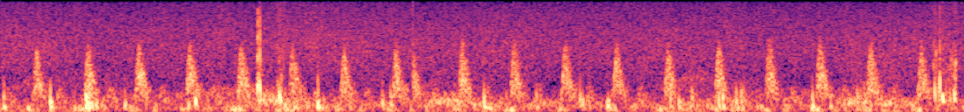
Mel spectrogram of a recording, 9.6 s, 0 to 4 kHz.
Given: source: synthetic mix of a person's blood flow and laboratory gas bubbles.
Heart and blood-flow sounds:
Doppler ultrasound of blood flow; subclavian vein
2.54-2.65 s: bubbles
2.75-2.85 s: bubbles
9.32-9.59 s: bubbles
From the record:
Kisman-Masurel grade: 113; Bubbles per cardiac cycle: 1 to 2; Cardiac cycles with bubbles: 1 to 10%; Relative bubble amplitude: loud (0.450 to 0.775); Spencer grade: 1 (occasional bubble signal discernible with the cardiac motion signal, with majority of cardiac periods free of bubbles); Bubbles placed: anywhere in the cardiac cycle

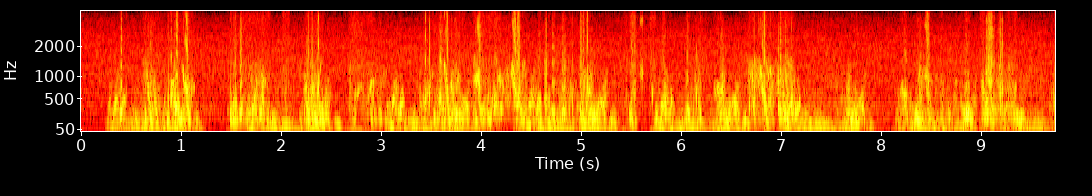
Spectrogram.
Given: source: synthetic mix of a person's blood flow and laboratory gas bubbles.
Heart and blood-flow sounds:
Doppler ultrasound of blood flow; precordium
0.36-0.46 s: bubbles
0.62-1.15 s: bubbles
1.46-1.91 s: bubbles
2.01-2.08 s: bubbles
2.18-2.45 s: bubbles
2.67-3.13 s: bubbles
3.35-3.86 s: bubbles
3.91-4.46 s: bubbles
4.59-5.12 s: bubbles
5.43-5.63 s: bubbles
5.68-5.75 s: bubbles
6.04-6.23 s: bubbles
6.32-6.41 s: bubbles
6.64-7.14 s: bubbles
8.18-8.28 s: bubbles
8.36-8.52 s: bubbles
8.58-8.85 s: bubbles
8.99-9.38 s: bubbles
9.70-9.75 s: bubbles
From the record:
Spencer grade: 3 (all of the cardiac periods contain showers or single bubble signals, but not dominating or overriding the cardiac motion signals); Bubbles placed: anywhere in the cardiac cycle

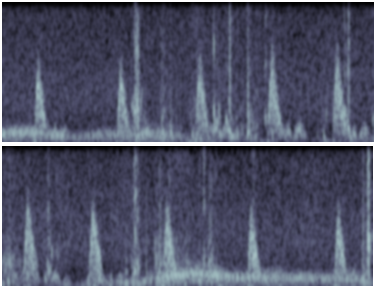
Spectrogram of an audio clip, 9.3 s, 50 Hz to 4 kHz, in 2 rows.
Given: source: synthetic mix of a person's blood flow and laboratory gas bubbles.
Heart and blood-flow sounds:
Doppler ultrasound of blood flow; subclavian vein
1.61-1.83 s: bubbles
1.97-2.17 s: bubbles
2.35-2.54 s: bubbles
2.60-3.43 s: bubbles
3.92-4.08 s: bubbles
4.25-4.40 s: bubbles
4.62-5.11 s: bubbles
5.20-5.51 s: bubbles
5.69-5.77 s: bubbles
5.87-5.92 s: bubbles
6.16-7.00 s: bubbles
7.09-7.37 s: bubbles
7.76-7.83 s: bubbles
9.12-9.30 s: bubbles
From the record:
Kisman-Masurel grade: 232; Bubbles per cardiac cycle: several, 3 to 8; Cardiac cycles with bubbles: 50 to 99%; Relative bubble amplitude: moderate (0.250 to 0.450); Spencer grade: 3 (all of the cardiac periods contain showers or single bubble signals, but not dominating or overriding the cardiac motion signals); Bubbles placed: anywhere in the cardiac cycle

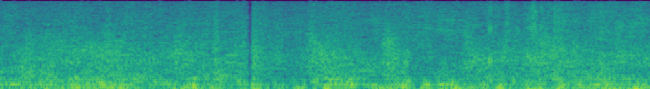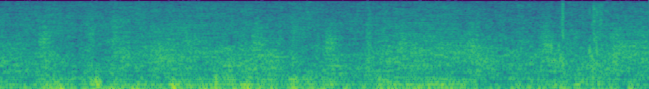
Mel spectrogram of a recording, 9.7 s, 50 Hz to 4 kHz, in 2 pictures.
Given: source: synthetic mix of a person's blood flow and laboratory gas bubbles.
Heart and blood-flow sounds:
Doppler ultrasound of blood flow; subclavian vein
3.64-3.73 s: bubbles
3.83-4.09 s: bubbles
4.12-4.25 s: bubbles
4.28-4.65 s: bubbles
8.98-9.56 s: bubbles
From the record:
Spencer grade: 2 (many but less than half of the cardiac periods contain bubble signals, singularly or in groups); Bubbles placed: anywhere in the cardiac cycle

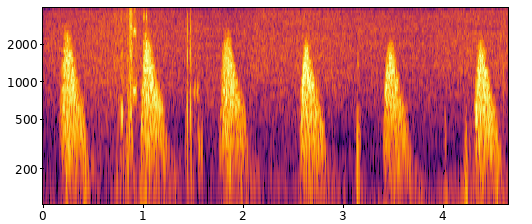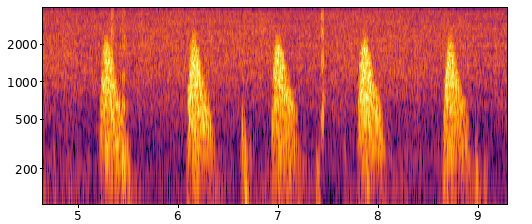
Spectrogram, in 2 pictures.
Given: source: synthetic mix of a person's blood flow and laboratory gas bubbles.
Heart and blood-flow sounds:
Doppler ultrasound of blood flow; subclavian vein
0.70-1.06 s: bubbles
1.42-1.60 s: bubbles
2.59-2.65 s: bubbles
5.26-5.54 s: bubbles
7.42-7.47 s: bubbles
From the record:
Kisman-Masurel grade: 122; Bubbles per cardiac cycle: 1 to 2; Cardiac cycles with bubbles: 10 to 50%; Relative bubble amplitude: moderate (0.250 to 0.450); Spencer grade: 2 (many but less than half of the cardiac periods contain bubble signals, singularly or in groups); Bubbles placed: anywhere in the cardiac cycle

